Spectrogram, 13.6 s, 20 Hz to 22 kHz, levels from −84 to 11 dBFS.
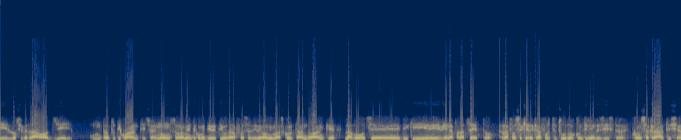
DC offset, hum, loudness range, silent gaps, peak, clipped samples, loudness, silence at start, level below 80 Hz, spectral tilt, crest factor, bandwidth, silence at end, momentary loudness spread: under 0.1%; none; 2 LU; none; -6 dBFS; under 0.1%; -17 LUFS; 0 s; -62 dBFS; -5.5 dB/octave; 12 dB; 7 kHz; 0 s; 7 LU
